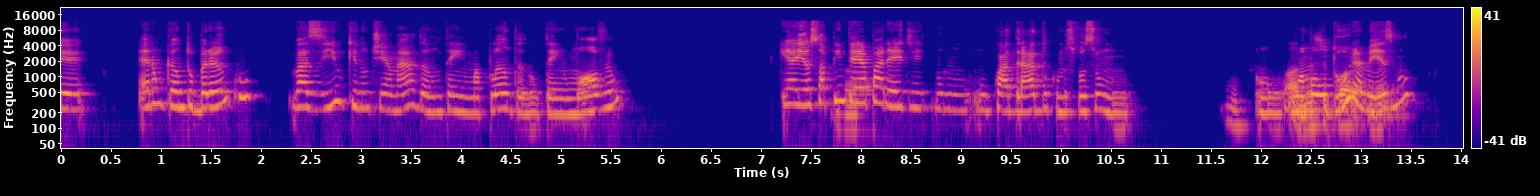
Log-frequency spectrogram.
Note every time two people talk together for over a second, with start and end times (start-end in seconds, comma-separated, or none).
12.2-13.5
